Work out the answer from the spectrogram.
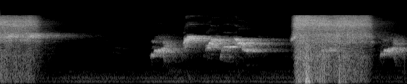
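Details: Red-whiskered Bulbul kept as a hunting decoy, singing in the 'ché' style: short warbled, slurred phrases follow a burst of loud broadband hissing noise, which returns after them.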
